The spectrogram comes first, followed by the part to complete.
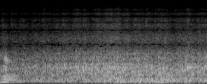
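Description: A steady, even background noise with no separate strokes or clicks, the kind a running fan or air conditioner makes.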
